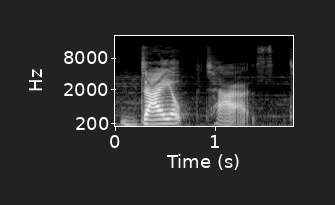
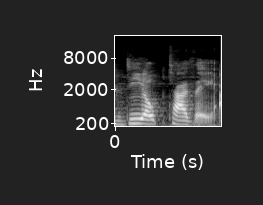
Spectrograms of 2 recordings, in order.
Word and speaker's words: Dioptase: I it's you know people pronounce it differently, and how I see it is probably different than how most people are trying to say it, but it's D I O P T A S E.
